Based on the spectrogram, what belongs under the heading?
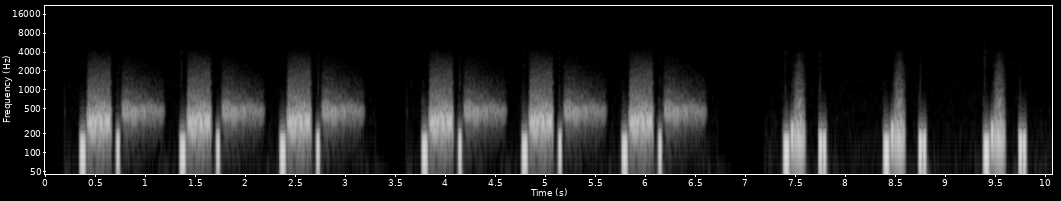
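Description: Slow regular heartbeat, about 60 a minute, with a blowing murmur trailing the heart sounds: mixed mitral valve disease.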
